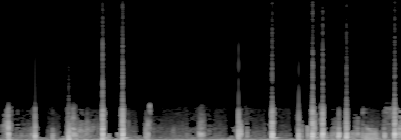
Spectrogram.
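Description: Handling noise from the camera being picked up and moved: a run of irregular sharp clicks and knocks, a few a second, over a low hum.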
